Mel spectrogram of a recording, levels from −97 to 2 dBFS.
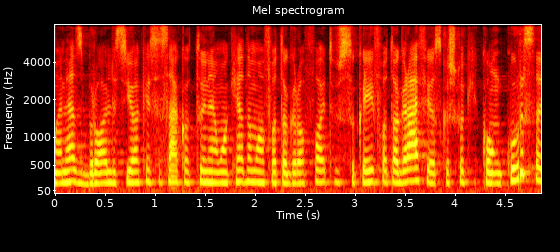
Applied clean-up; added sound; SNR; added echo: none; none; none; none.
